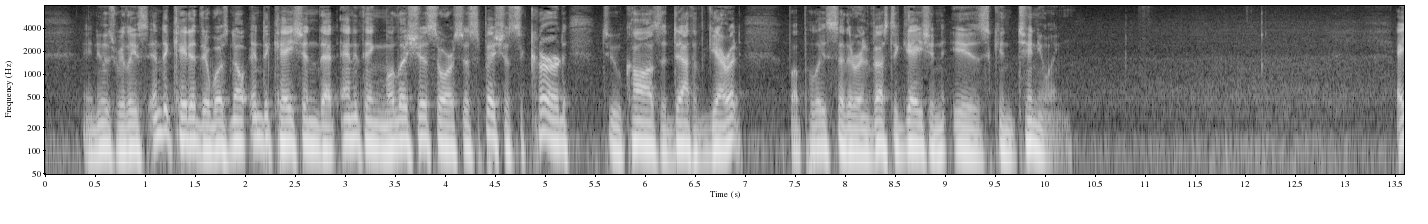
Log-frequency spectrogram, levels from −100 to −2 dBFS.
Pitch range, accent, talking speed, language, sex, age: 105-125 Hz, American, 125 wpm, English, male, 50-69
